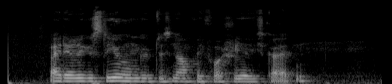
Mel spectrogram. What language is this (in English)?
German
